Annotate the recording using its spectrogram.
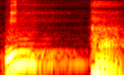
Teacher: huruf ha dibaca jelas tanpa mendengung Min Ha hanya kita panjangkan dua harakat fathah diikuti Alif minha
